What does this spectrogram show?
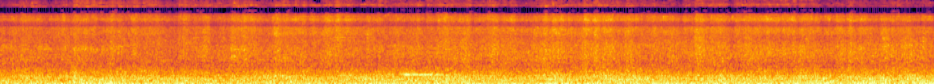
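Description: Steady rumble of a long train of steel freight hopper wagons rolling past on the track.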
